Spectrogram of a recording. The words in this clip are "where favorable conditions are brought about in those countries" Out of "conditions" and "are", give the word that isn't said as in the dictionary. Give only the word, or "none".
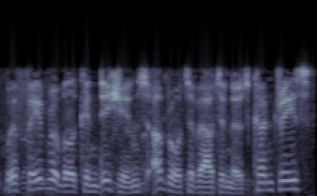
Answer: none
